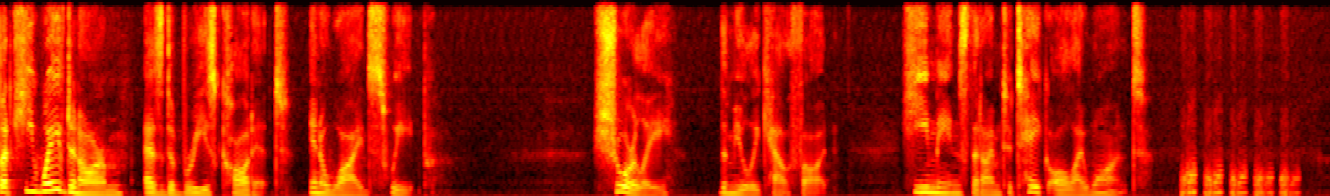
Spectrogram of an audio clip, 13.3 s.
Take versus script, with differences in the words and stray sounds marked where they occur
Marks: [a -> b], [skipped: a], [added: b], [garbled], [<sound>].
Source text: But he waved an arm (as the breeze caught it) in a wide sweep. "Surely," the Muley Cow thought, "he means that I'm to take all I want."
But he waved an arm (as the breeze caught it) in a wide sweep. "Surely," the Muley Cow thought, "he means that I'm to take all I want." [laugh]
